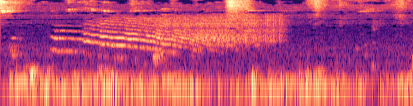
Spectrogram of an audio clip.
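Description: An animal's single long call, starting about half a second in and falling steadily in pitch over roughly a second and a half, over a steady low rumble.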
